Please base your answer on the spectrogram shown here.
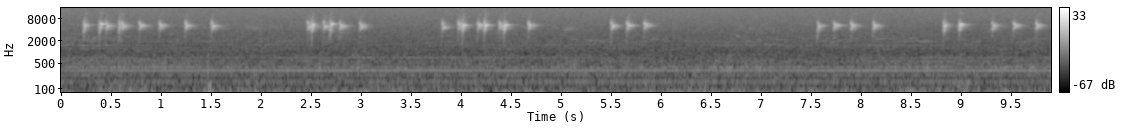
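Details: Bronze sunbird calling: sharp, high, thin chips delivered in quick bursts of three to five notes, the bursts spaced roughly one to two seconds apart, over a steady low mechanical hum.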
